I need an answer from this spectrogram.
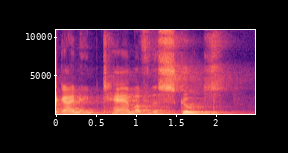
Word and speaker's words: Scoots: Um he also uh had a series about a guy named Tam of the Scoots. It's really should be Tam of the Scouts, but because he was Scottish, he pronounced it scoot.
